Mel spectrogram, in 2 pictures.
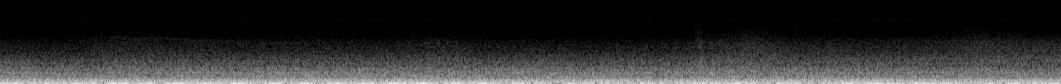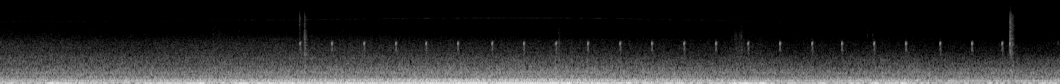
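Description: A truck engine drones steadily while driving on a road.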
